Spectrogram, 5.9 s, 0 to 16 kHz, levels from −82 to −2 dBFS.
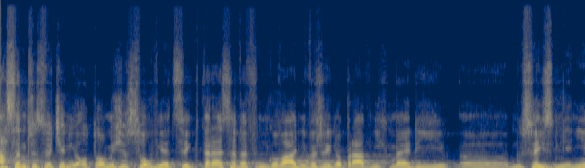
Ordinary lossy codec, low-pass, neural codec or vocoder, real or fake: Opus, 32 kbps; 14.4 kHz; none; real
